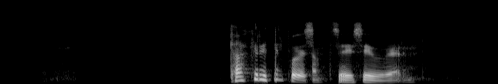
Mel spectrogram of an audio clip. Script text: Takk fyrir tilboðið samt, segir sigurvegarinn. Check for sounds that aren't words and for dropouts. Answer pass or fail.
pass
